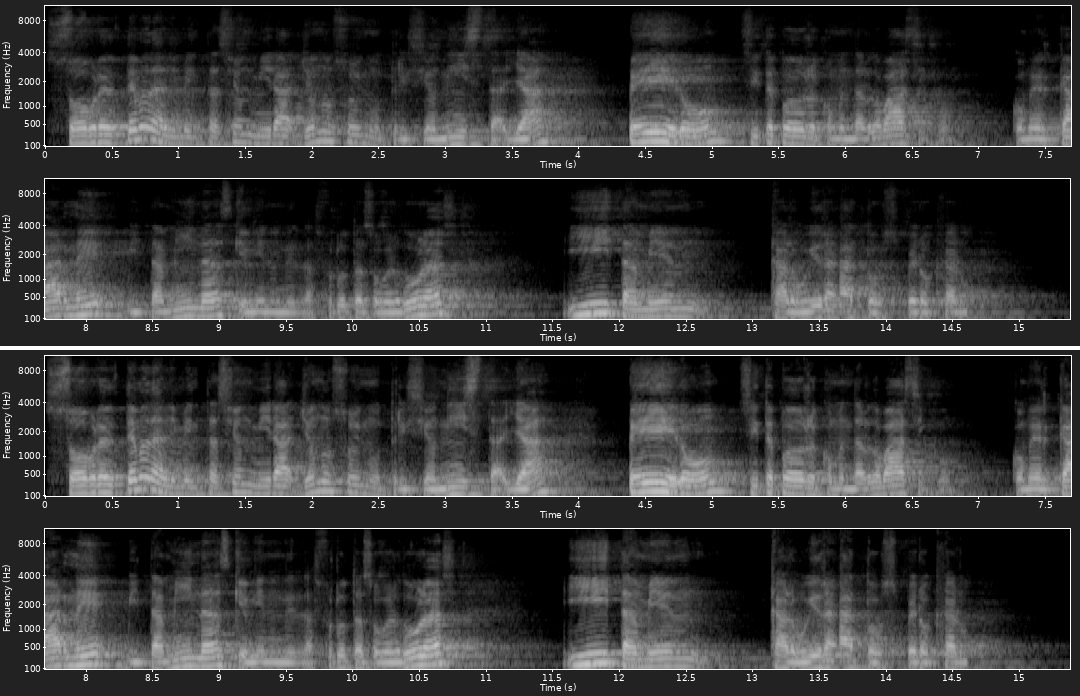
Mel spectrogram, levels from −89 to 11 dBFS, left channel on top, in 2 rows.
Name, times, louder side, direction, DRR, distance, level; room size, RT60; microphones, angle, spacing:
voice 1, 0.0-3.9 4.4-6.8 7.3-10.8 11.6-12.7 13.1-14.6, right 2 dB, 65° right, 7 dB, 1.0 m, -26 dB
23.5 x 22.0 x 9.5 m, 1.2 s
head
